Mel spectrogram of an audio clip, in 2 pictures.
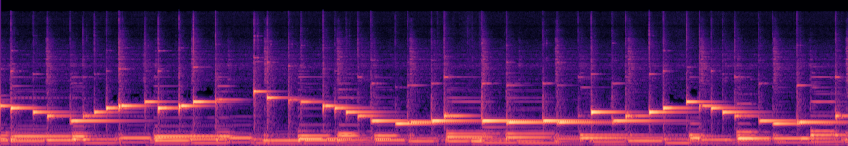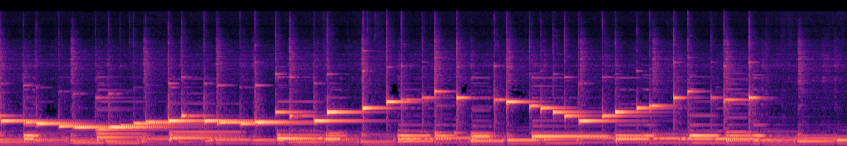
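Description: Marimba played with four yarn mallets: quick melodic runs that climb and fall over low chords, rolled and struck, with no pause.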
